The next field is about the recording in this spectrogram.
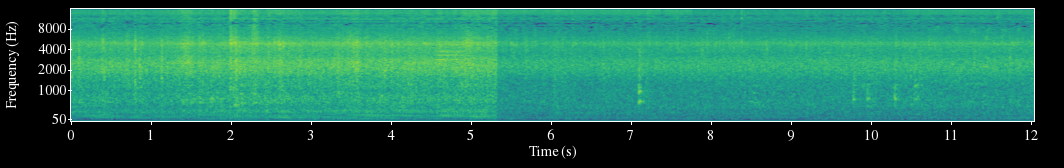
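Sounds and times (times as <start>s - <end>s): rain on leaves and wet ground: 0.0s - 12.0s
chickens clucking: 9.7s - 10.8s.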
